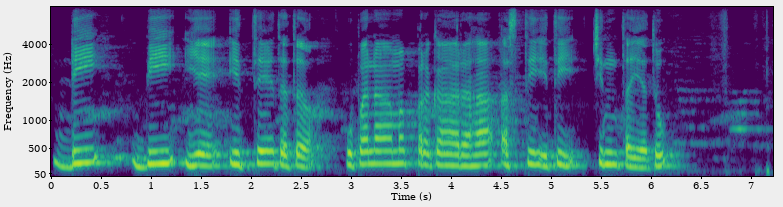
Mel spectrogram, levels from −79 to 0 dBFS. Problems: constant background noise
